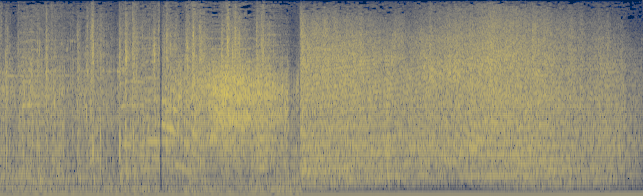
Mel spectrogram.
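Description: Cartoon soundtrack effects: a steady rushing noise with faint held tones over it. The deep part of the sound cuts out abruptly about three seconds in.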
